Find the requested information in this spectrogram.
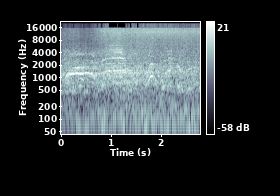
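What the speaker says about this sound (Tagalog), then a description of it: "Binugaan ng tubig ang mga tatakbo." Fire crew hosing water over runners at a color fun run in a plaza, a continuous splashing spray that runs throughout beneath voices.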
